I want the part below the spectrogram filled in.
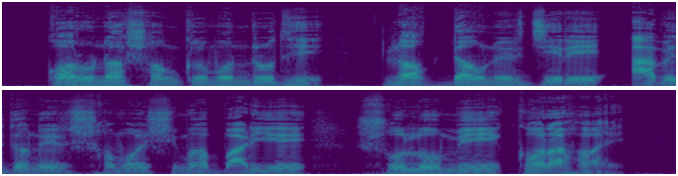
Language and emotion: Bengali, neutral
